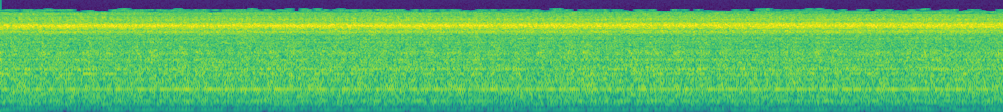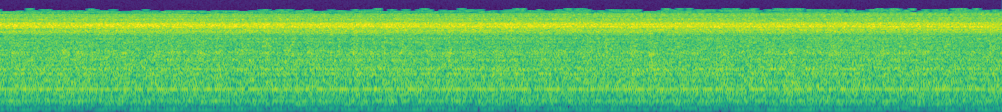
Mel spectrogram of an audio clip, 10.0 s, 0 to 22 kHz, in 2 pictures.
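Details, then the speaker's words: Leveled Whacheon 17x40 gap bed lathe with taper attachment, DRO and quick change tool post test-cutting steel: constant, even hiss with a steady mid-pitched tone and no hesitation, surging or chatter through the cut; normal cutting. "So as you can hear, there wasn't any hesitation in the part. It doesn't hesitate at all when it came into that part of the cut."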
